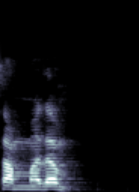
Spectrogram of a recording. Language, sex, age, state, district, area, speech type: Malayalam, female, 45-60, Kerala, Malappuram, rural, read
